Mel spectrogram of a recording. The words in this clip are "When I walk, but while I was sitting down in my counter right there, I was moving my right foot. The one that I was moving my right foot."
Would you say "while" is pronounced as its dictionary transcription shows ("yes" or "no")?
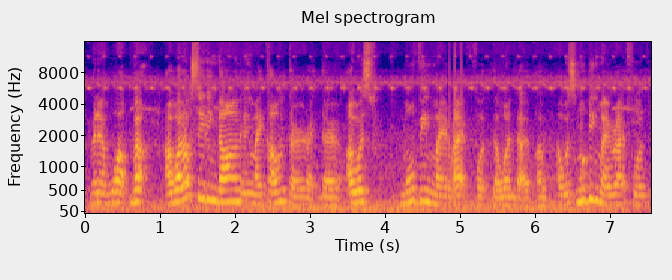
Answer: no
